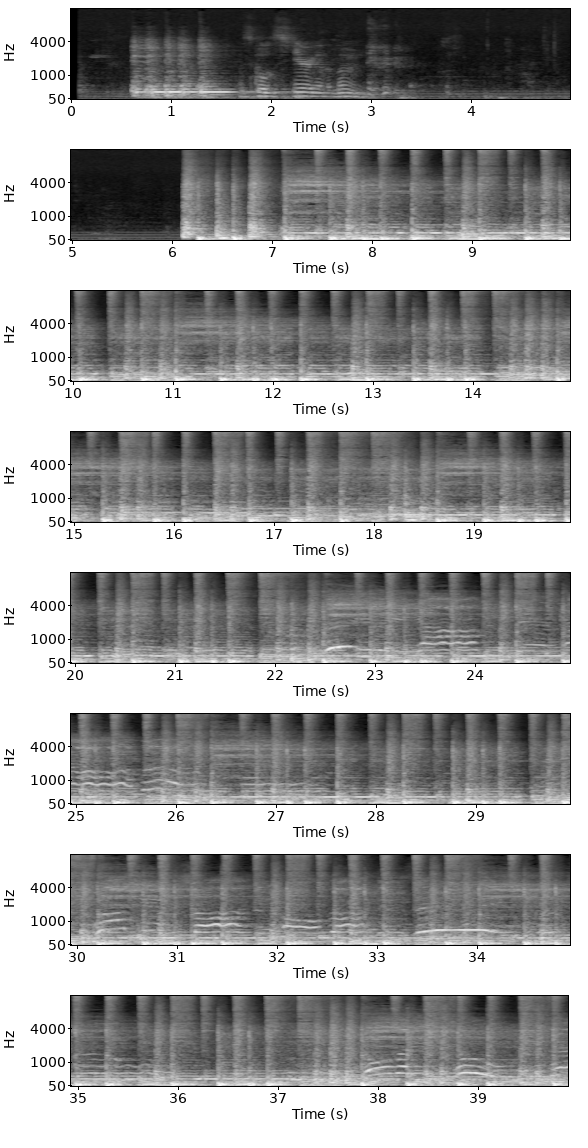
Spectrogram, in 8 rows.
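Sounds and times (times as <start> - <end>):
rock band playing live: 0.6 - 1.7, 6.1 - 39.9
person singing: 22.4 - 28.1, 30.1 - 36.3, 37.8 - 39.9.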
